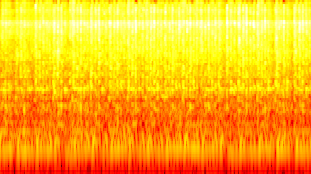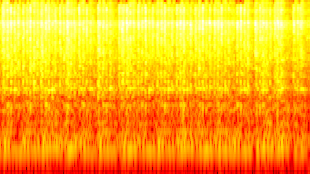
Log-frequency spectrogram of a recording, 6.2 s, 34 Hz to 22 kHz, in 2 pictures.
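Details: 409ci small-block Chevy V8 race car at first fire-up, turbo not fitted, weak battery on cranking; deep, even idle with clean rev blips and no knocks or ticks; runs with good oil pressure and sounds healthy.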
